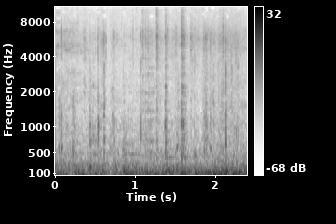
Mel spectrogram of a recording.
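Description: A quick run of sharp, unevenly spaced clicks or taps, about half a dozen in two seconds, over the low steady rumble of a moving car's cabin.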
